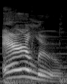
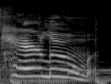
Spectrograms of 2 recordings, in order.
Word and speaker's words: heirloom: It's It's heirloom. It's heirloom. The H is a silent H. Sorry guys. Sorry guys. the Aussie debuff. I thought it was hairirloom, but it seems like it's heirloom.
